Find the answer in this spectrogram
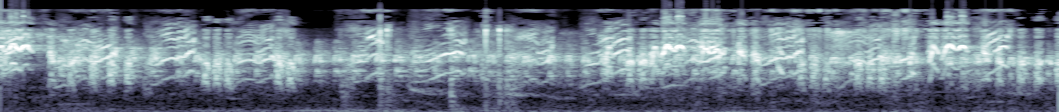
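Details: Sooty-headed bulbuls in a noisy lure recording used to attract birds: a dense, busy chorus of overlapping chattering and squeaky calls, with short rising and falling notes running without pause.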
